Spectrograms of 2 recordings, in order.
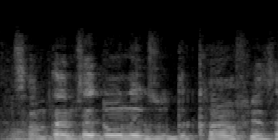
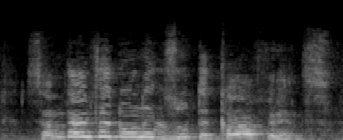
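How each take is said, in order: First: Said in the usual way. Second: Higher pitched. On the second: Real, not acted. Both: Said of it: "I won't lie to you".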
